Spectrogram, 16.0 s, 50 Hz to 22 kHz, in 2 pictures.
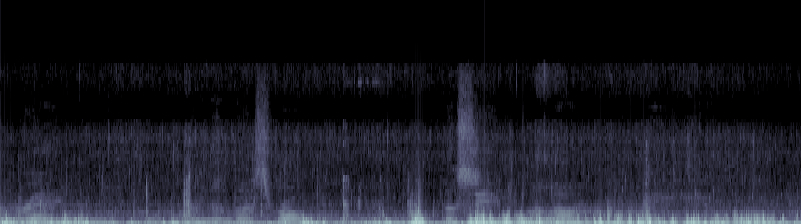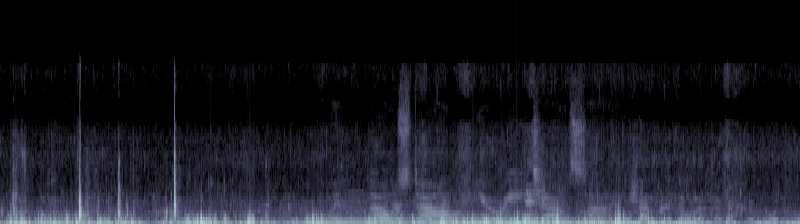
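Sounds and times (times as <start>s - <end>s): footsteps on stream stones: 0.0s - 16.0s
shallow stream over rocks: 0.0s - 16.0s
wind buffeting microphone: 0.0s - 16.0s.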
